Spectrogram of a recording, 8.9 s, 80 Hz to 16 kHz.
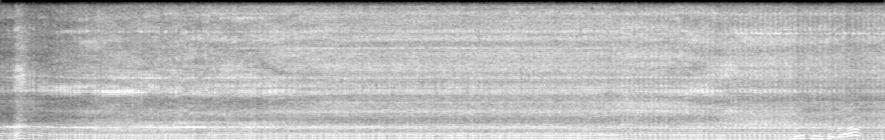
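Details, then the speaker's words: Nitro RC buggy (G8X) during low-speed needle tuning, warm: a high, thin, ringing idle that creeps higher as the low-speed mixture is leaned past the threshold. Pinging means too lean; richening brought the idle back down. "it's pinging that means my low speed is too lean I'm going to richen it and bring it back down"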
